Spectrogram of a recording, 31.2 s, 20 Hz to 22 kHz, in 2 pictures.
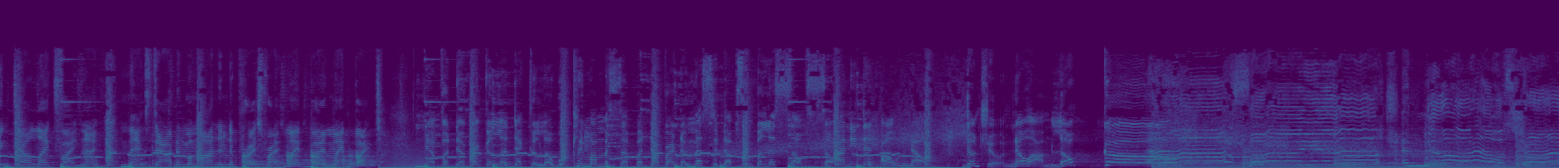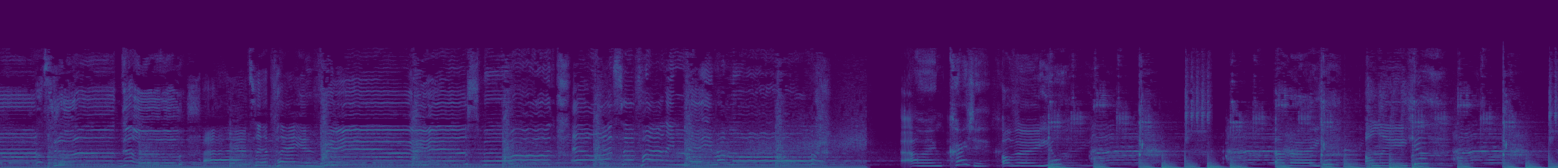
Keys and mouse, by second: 0.1 o, 0.9 click, 1.2 z, 1.7 c, 3.1 click, 4.2 e, 6.5 e, 8.3 e, 8.4-9.7 drag, 9.7 z, 10.0 middle click, 10.3 middle click, 10.6-11.6 drag, 11.2 f, 11.4 f, 12.0 ctrl+z, 12.2 ctrl+z, 13.2 f, 13.6 f, 14.1 f, 15.6 ctrl+z, 15.9 ctrl+z, 16.7 a, 18.5-26.1 drag, 20.3 g, 21.7 g, 22.7 g, 23.5 g, 24.8 g, 26.4-27.7 middle drag, 28.1-31.1 drag, 28.5 g, 29.4 g, 30.6 g.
